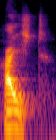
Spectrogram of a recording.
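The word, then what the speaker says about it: heist: एच आई एस टी का मतलब होता है लूट या सेंधमारी इसका उच्चारण है हाईस्ट हस्ट नहीं है हाईस्ट और एच इ आई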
